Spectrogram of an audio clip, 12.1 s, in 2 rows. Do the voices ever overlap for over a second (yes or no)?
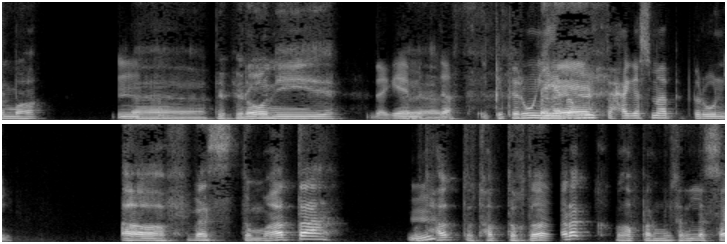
yes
